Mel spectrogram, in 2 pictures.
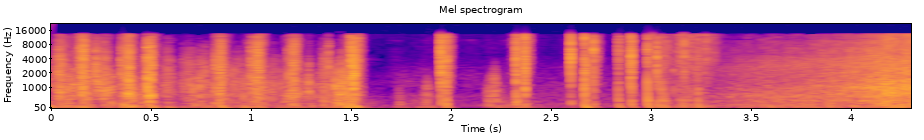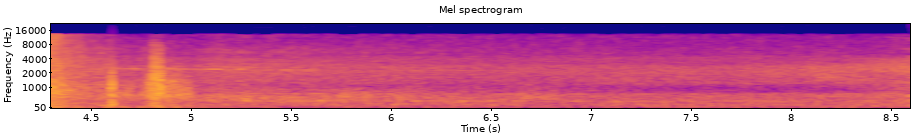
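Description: Sound picked up by a phone lying on a freeway. For about three seconds there is a rapid, irregular run of sharp knocks and clatters, then steady traffic noise with vehicles rushing past about four and five seconds in.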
